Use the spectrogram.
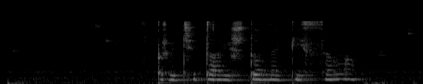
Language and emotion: Russian, neutral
